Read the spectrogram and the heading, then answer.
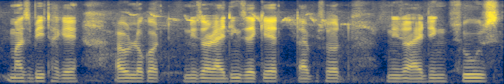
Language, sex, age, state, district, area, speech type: Assamese, male, 18-30, Assam, Charaideo, urban, spontaneous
